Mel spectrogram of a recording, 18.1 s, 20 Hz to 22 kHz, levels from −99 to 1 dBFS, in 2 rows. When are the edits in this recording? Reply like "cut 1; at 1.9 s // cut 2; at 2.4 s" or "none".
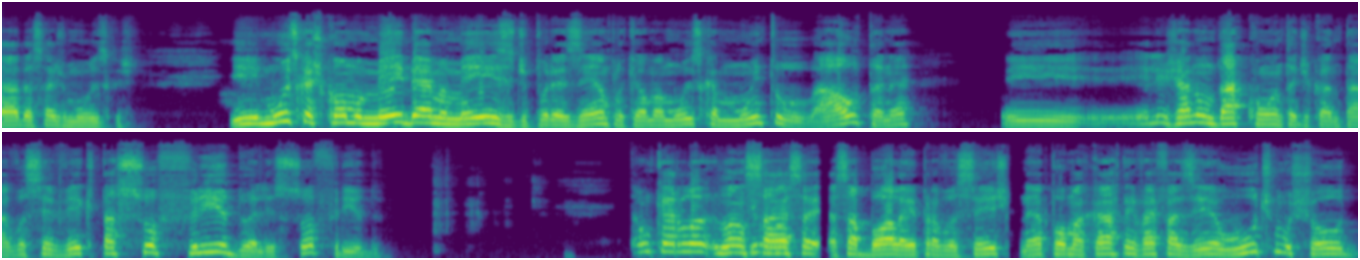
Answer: cut 1; at 14.5 s // cut 2; at 15.7 s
